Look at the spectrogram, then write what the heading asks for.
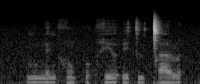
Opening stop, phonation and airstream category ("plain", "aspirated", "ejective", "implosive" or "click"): ejective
